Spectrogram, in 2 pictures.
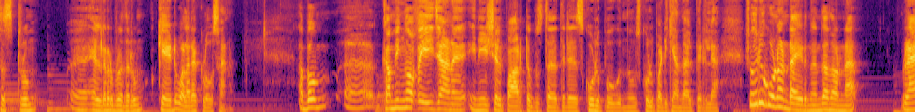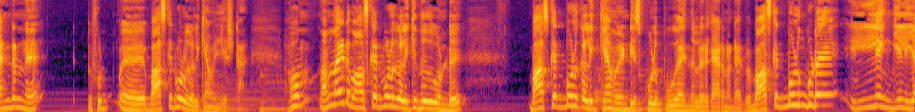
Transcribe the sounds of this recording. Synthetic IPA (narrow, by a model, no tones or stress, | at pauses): sisʈrum | elɖɐrbrɐðɐrumokːejaːjiʈ̬ːɨʋɐɭɐɾe̞kɭo̞ːsa̰ːɳɨ | ɐp̬ːom | kɐmiŋːoːfe̞ːd͡ʑaːɳɨiniːʂjɐlpaːrʈːɨpust̪ɐɣɐt̪̬ːilɨskuːɭpo̞ːɣunːuskuːɭpɐʈʰikʲːaːnt̪aːlpɐɾilːɐɐkʂeoɾuɡuɳɐuɳɖaːjiɾunːued̪aːenːɨpɐrɐɲːa | raːnɖɐnɨ | fubaːskɐʈ̚ːboːɭkɐɭikʲːaːnʋelːɐiʂʈɐ̰ɐpːomnɐmːaːjiʈːɨbaːskɐʈ̚ːboːɭkɐɭikʲːunːɐðuɣo̞ɳɖɨ | baːskɐʈ̚ːbo̞ːɭkɐɭikʲːaːnʋe̞ːɳɖiskuːɭpuːɣaenːuɭːo̞ɾukaːɾɐɳɐmuɳɖaːjiɾnːobaːskɐʈ̚ːbo̞ːɭumkuːɽe̞ilːe̞ŋɡili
